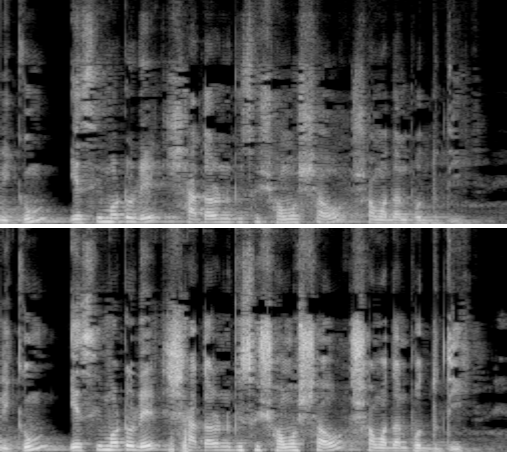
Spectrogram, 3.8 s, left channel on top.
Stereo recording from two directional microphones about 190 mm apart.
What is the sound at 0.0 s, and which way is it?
Speech, 20° right (ahead or behind).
